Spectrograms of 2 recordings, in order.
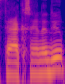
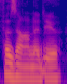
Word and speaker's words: Faxanadu: do I mentioned um you may know it better as faxanadu but it's it's pronounced fanad do watch the videos you'll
